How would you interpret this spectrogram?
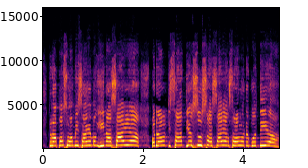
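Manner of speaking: high, pleading whine to God; whiny complaint. Pretend. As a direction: complain to God like a hurt wife. Mock complaint prayer to God. (keluhan merengek dengan nada tinggi kepada Tuhan)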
